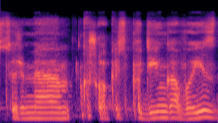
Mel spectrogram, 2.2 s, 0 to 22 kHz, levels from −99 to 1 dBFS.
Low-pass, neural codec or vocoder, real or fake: 14.4 kHz; autoencoder, 48 kHz, 128 numbers a frame, DAC-VAE, trained on Japanese speech; fake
